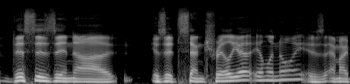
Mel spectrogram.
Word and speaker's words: Centralia: And this is in, is it Centralia, Illinois? Am I pronouncing that correctly? Yes, Centralia, Illinois.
